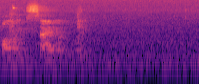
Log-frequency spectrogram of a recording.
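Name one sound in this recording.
A man speaks briefly through a microphone.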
